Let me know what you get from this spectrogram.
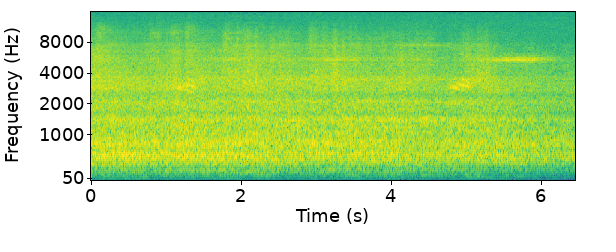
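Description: Rhaetian Railway passenger train, hauled by a Ge 4/4 III electric locomotive, rolling away into the distance: a steady rumble that slowly fades, with a few faint, short high squeals.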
